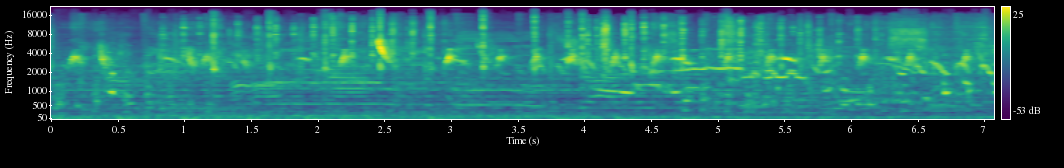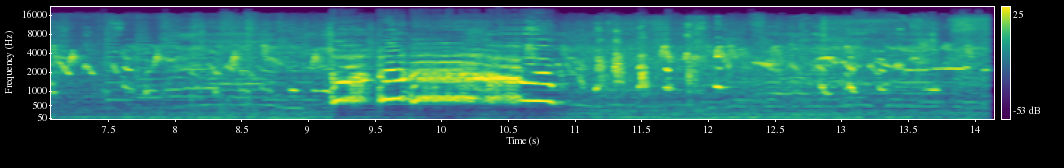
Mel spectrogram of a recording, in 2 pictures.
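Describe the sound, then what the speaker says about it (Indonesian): Young roosters about three months old cluck and crow loudly and continuously, close by, with overlapping calls and one stronger crow partway through. "ini adalah ayam yang umur kurang lebih sekitar 3 bulan"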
